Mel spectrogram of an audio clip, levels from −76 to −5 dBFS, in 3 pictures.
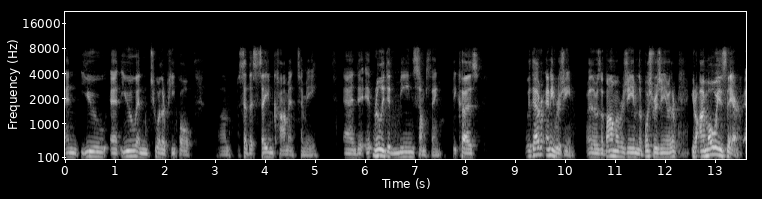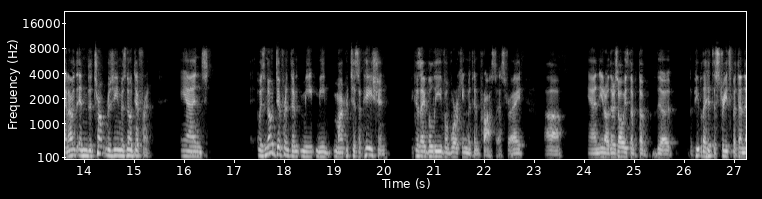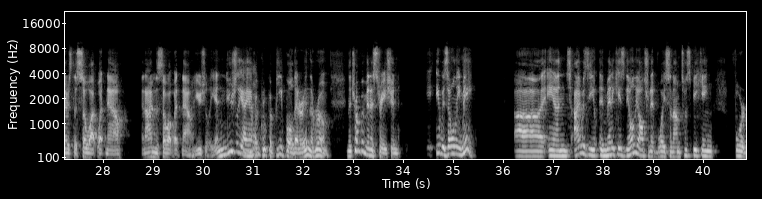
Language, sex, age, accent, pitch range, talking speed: English, male, 30-49, American, 110-155 Hz, 195 wpm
